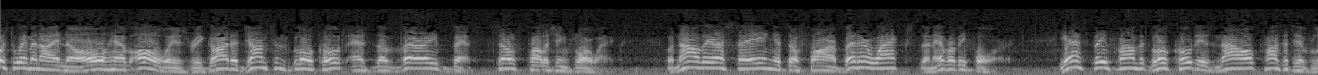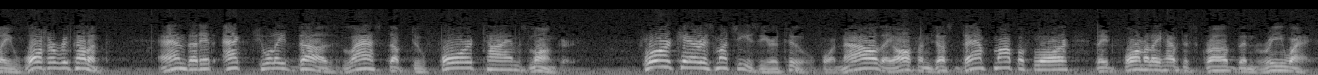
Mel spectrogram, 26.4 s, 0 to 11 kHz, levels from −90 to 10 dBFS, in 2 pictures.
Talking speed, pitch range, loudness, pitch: 170 wpm, 140-205 Hz, -22 LUFS, 180 Hz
